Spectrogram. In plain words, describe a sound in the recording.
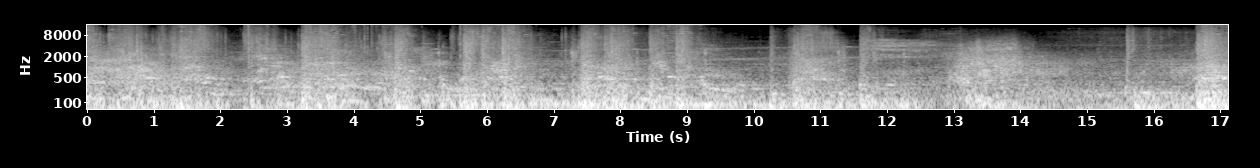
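Magic spell effects and combat blows crash in rapid bursts.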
